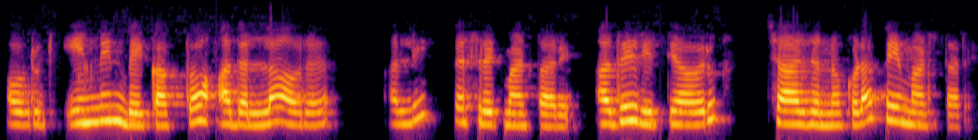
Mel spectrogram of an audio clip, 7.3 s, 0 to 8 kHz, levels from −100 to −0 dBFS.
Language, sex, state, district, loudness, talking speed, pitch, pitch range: Kannada, female, Karnataka, Belgaum, -15 LUFS, 140 wpm, 240 Hz, 230-275 Hz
